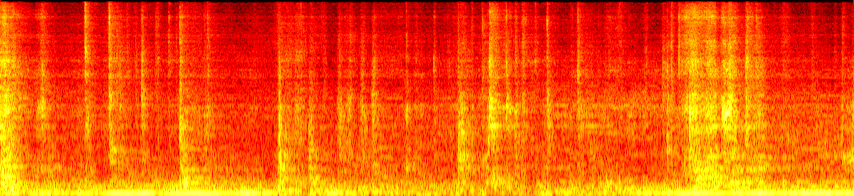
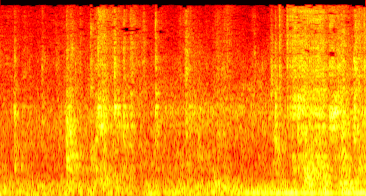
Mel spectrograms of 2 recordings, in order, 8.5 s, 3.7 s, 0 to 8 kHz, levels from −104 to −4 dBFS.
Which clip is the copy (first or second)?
first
